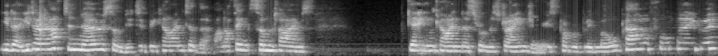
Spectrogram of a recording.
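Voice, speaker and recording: A woman with a West Midlands accent talks at a very fast pace. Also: fairly high pitch for a woman, ordinary pitch variation. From English Midlands, Staffordshire. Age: 50s. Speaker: author and bookshop cafe owner. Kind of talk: casual chat.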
